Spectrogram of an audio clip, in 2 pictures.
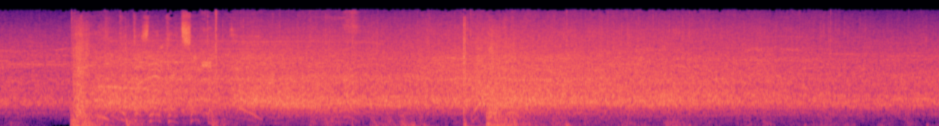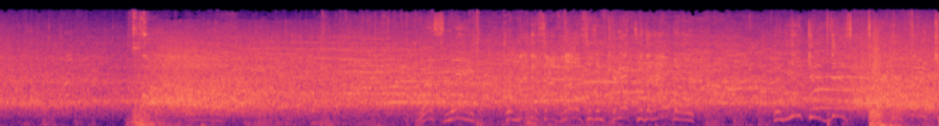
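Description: Bodies slam hard onto a wrestling ring mat with heavy thuds.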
